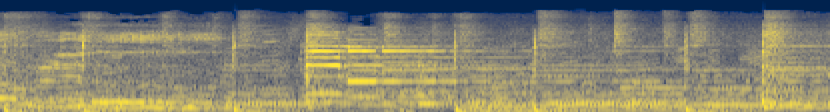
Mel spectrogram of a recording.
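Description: Live electric blues band playing a slow blues: electric guitar over bass and drums, with a steady drum beat, in an instrumental gap between sung lines.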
